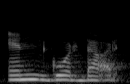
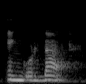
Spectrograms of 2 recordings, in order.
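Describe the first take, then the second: First: The n is a plain n sound. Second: The n is an ng-like velar sound. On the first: The speaker calls it wrong. "a regular N sound and a regular G sound in this word? I can, but it's going to be weird" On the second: The speaker calls it right. "Natural speech"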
